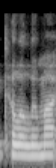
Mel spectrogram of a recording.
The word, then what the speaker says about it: Tilaluimah: of seven billion people I am the only Tila Luma in the world I love it can you spell that can you spell that for our listeners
